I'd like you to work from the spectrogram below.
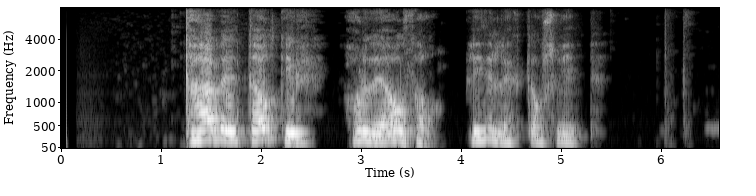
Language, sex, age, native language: Icelandic, male, 70-79, Icelandic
